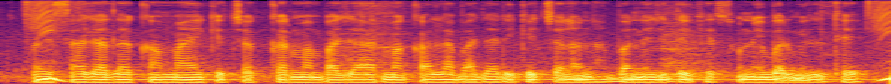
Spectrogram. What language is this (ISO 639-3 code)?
hne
